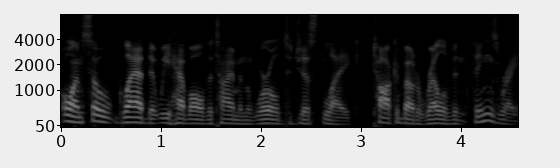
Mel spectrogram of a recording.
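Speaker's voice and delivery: ordinary talk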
